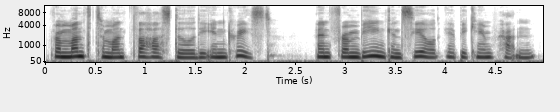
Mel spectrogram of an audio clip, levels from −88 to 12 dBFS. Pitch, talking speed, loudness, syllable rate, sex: 225 Hz, 170 wpm, -15 LUFS, 5.4 syllables/s, female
